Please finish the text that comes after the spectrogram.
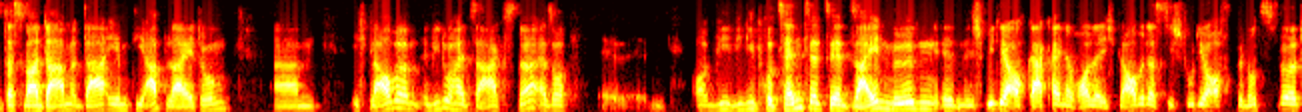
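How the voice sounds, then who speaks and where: A man hosting a podcast interview, talking in a hesitant way and filling his pauses with many "ähm" sounds. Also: mid-range voice, a little mellow, breathy edge. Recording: dull, lo-fi sound.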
